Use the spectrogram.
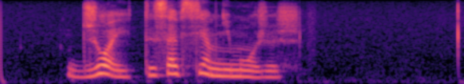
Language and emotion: Russian, neutral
